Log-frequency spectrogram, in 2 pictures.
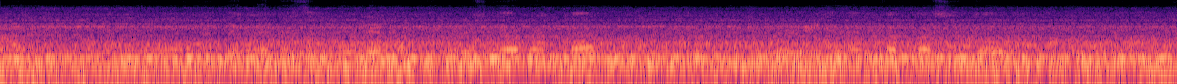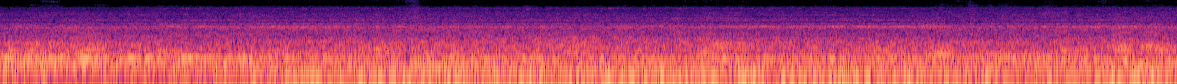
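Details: Olimpia washing machine that would not start, running after a new run capacitor was installed: a steady, even, mid-pitched motor hum with no knocking or stalling for twelve seconds; the motor runs normally.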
